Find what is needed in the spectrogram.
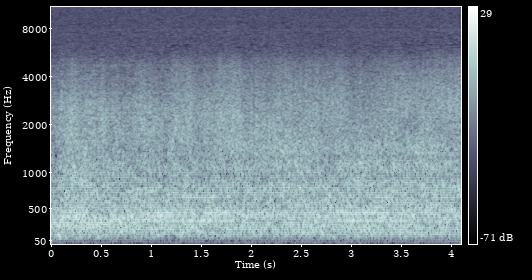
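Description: Four-engine jet airliner's engines running as it taxis, a steady rushing noise.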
